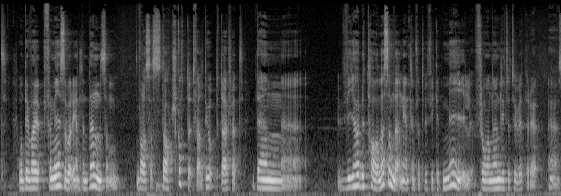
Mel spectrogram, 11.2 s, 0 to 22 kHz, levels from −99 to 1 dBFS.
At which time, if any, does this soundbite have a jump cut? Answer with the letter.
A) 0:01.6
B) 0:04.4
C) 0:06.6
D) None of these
D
